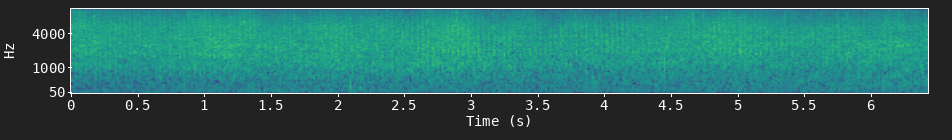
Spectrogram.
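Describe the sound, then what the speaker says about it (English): A Diamond DA-42 Twin Star twin-engine propeller plane drones steadily and fairly close, its broad engine and prop noise holding even for several seconds with no talk. "It's a Diamond DA-42 Twin Star"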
